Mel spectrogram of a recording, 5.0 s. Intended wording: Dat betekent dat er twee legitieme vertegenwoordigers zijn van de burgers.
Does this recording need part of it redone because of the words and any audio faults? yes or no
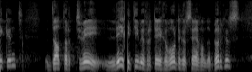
yes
